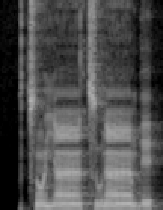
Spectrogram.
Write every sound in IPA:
t͡s õ j æ̃ː t͡s u ɾ æ̃ː b e

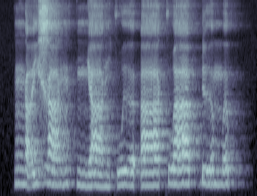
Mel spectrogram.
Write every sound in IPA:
ŋ a̰˧˥ j ɣ a˨˦ ŋ | ɲ aː˨˩ ŋ k w ɨ˧ ə̯ ʔ aː˨˦ k w aː˦˥ p̚ ɗ ɨ˧ ə̯ m ə˦˥ p̚

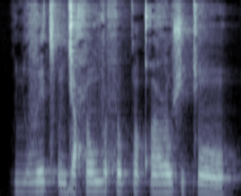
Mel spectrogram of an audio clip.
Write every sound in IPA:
ʎ o v e t͡sʼ õ ɟ æ ħ õ v u ħ u k õ qʼ ũ ʕ u ʃ i c õ

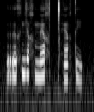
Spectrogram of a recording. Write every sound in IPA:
r ə x n z ɪ χ m ɛ χ ǀʰ ɛ̃ χ t̪ i

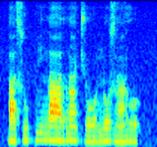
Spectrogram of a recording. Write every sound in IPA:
a˨ s u˨ p i˦ n aː˦ r ã˦ t͡ʃ oː˨ n o˦ z ã˨˦ ɣ ʊ˦

